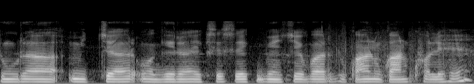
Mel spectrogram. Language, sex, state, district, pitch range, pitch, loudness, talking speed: Chhattisgarhi, male, Chhattisgarh, Bastar, 120-125 Hz, 120 Hz, -17 LUFS, 150 wpm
